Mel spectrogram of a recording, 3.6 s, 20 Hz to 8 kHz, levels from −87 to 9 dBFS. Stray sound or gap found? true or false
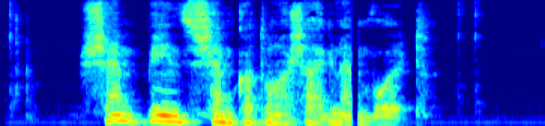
true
